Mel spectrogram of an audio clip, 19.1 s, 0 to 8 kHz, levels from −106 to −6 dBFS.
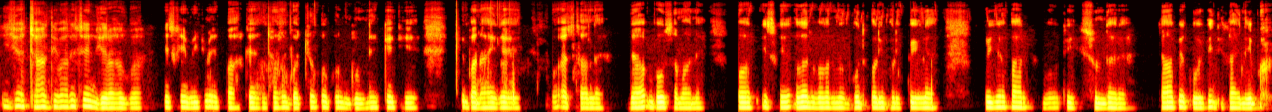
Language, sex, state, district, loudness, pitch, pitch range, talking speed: Hindi, male, Uttar Pradesh, Etah, -23 LUFS, 135 Hz, 130-140 Hz, 165 wpm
